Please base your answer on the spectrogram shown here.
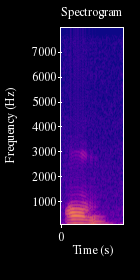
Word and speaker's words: ohm: Aqui tem 1 ohm. A gente fala de ohm. Se escreve OHM, que é o nome do carinha que criou a lei para entender isso tudo aqui.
